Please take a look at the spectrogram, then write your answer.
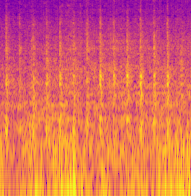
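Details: Sears Suburban garden tractor, fourth transmission failure this year, low range already not working, idling around: sharp knocks four to seven times a second over the idling engine; transaxle knocking, stops with power off, owner unsure if input bearing.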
